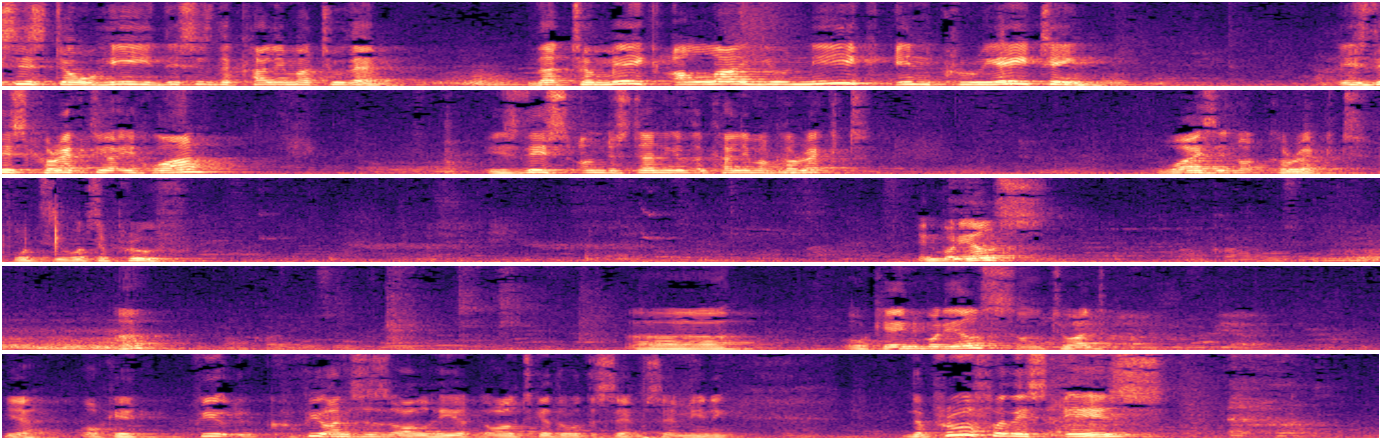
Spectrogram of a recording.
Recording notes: at the Leeds, The Correct Path conference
